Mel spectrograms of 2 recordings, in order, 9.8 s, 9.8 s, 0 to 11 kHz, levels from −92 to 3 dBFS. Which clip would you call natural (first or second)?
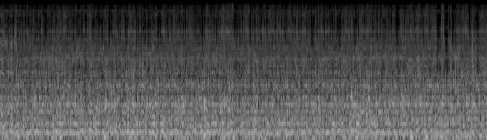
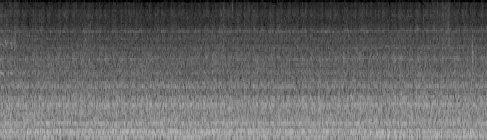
second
